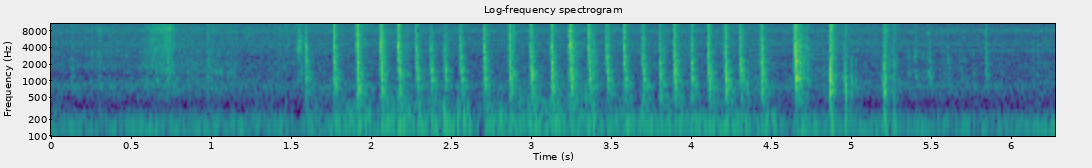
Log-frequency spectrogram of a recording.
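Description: A rapid run of sharp clicks, about eight a second, lasting some three and a half seconds, over a steady low hum.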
